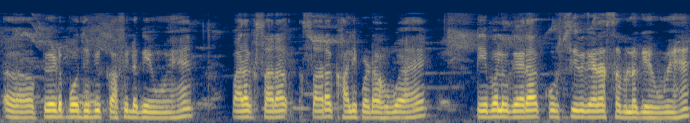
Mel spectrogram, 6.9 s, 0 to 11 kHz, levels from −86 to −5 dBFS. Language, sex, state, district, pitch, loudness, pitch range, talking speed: Hindi, male, Chandigarh, Chandigarh, 165 Hz, -16 LUFS, 155-175 Hz, 200 wpm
